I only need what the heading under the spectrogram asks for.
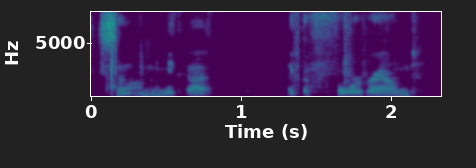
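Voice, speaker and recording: A woman vlogging at home while drawing, chatting casually in a rambling, friendly way with lots of fillers, her voice slightly hoarse. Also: on the low side, quick pace, background noise. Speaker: art vlogger.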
